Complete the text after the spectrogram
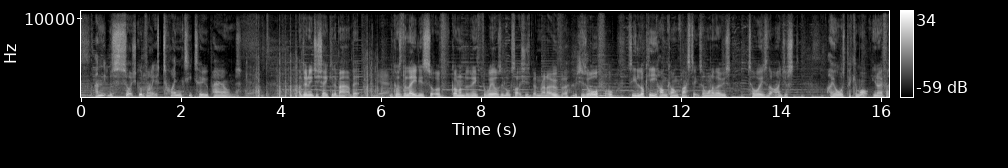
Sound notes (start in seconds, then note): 3.2 rattling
